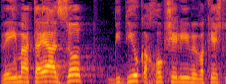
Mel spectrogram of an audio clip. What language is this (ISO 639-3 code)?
heb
